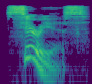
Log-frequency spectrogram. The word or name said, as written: serious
